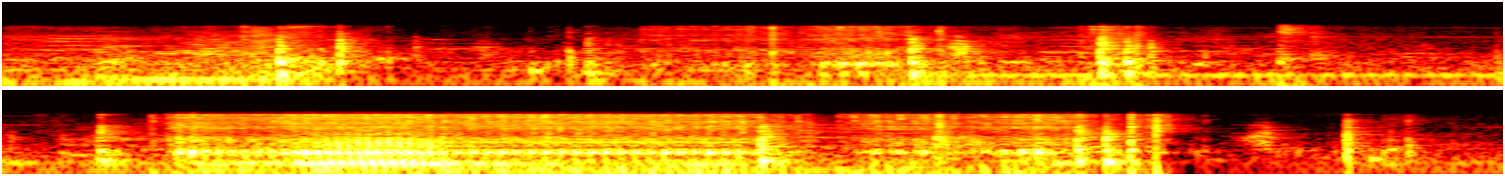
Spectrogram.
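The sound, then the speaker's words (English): A sewing machine stitches a seam joining two pieces of fabric, its motor giving a steady whirring hum in stretches, with one longer, louder run in the second half, broken by brief pauses and thumps. “There's my two pieces of fabric. I'm going to put them together, make a seam.”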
